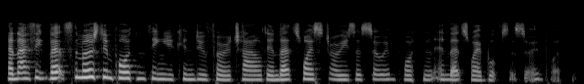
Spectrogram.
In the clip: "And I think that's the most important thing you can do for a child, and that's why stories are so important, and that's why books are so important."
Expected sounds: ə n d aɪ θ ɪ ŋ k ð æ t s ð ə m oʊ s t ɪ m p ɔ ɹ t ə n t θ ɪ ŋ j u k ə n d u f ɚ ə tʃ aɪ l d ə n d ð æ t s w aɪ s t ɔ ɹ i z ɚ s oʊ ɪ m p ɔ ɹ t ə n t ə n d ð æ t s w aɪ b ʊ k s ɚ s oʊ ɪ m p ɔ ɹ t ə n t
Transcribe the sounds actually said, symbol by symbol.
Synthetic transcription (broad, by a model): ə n aɪ θ ɪ ŋ k ð æ t s ð ə m oʊ s t ɪ m p ɔ ɹ t n θ ɪ ŋ j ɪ k ə n d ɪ f ɚ ə tʃ aɪ l d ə n ð æ t s w aɪ s t ɔ ɹ i z ɚ s oʊ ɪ m p ɔ ɹ t n t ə n ð æ t s w aɪ b ʊ k s ɚ s oʊ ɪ m p ɔ ɹ t n t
